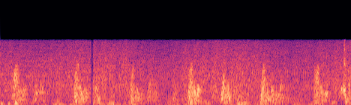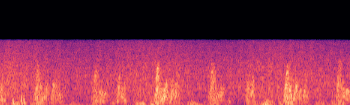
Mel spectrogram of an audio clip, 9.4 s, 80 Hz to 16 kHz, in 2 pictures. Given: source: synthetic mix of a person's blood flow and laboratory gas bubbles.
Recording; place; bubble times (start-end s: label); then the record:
Doppler ultrasound of blood flow; precordium
4.51-4.66 s: bubbles
4.68-4.75 s: bubbles
4.83-4.91 s: bubbles
4.93-5.05 s: bubbles
From the record:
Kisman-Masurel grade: 212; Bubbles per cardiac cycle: several, 3 to 8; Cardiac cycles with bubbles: 1 to 10%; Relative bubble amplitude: moderate (0.250 to 0.450); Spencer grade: 1 (occasional bubble signal discernible with the cardiac motion signal, with majority of cardiac periods free of bubbles); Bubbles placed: anywhere in the cardiac cycle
